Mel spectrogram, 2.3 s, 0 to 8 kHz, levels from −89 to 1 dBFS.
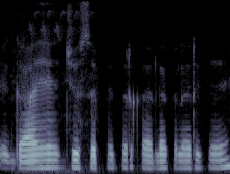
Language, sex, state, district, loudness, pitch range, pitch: Hindi, male, Bihar, Bhagalpur, -34 LUFS, 110-115 Hz, 115 Hz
